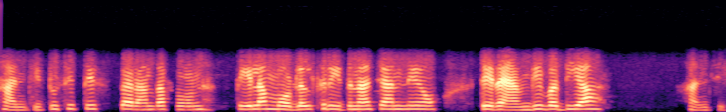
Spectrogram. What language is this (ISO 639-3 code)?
pan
